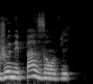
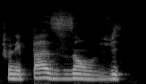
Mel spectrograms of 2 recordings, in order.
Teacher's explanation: La seule chose que j'ai changé, c'est cette liaison entre le pas et le envie, ce s qui se transforme en zzz.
